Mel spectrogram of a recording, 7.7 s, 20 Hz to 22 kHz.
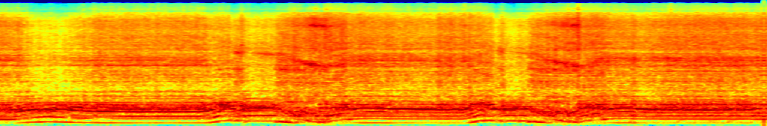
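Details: Toyota 1JZ engine for a 350z swap, running on a tire in a cherry picker after first start on a new ECU; crisp repeated throttle blips, revs falling smoothly back to steady idle, no knocks; normal running engine.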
